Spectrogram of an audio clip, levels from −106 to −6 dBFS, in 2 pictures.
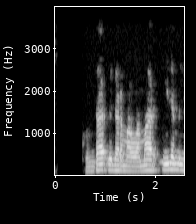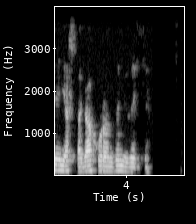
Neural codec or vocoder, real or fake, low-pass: none; real; 3.6 kHz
